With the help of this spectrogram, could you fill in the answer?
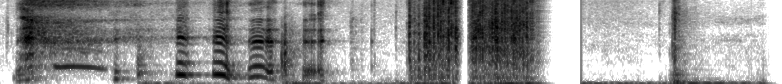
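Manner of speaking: long high breathy laugh; airy laugh. Real, not acted. Reader laughs with viewer girlfriend, breathy laugh. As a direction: let the laugh roll out.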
